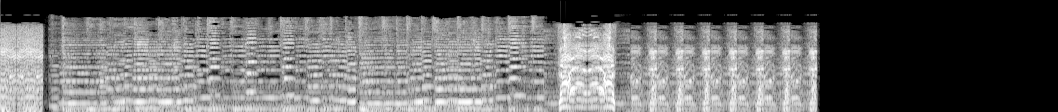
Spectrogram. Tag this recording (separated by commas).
Music, Male singing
